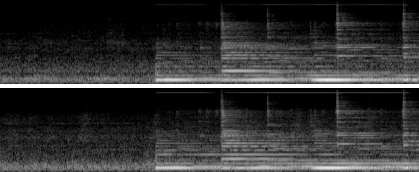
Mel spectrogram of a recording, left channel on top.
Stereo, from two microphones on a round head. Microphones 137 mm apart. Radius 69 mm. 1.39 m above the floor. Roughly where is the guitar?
Centre.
